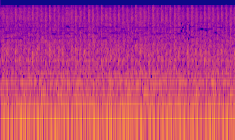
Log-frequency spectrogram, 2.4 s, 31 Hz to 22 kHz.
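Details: Mitsubishi L300 diesel at idle during a radiator fan and fan-clutch airflow check. Even clatter with a strong fan whoosh and no irregular knocks; the engine idles normally.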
